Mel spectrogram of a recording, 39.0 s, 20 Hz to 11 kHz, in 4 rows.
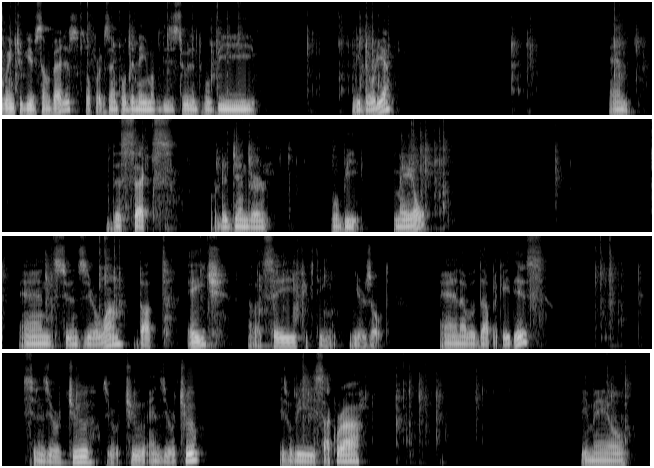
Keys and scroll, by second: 1.1 Return, 9.5 ctrl+d, 10.7 ctrl+shift+Left, 12.8 ctrl+shift+Right, 14.5 Return, 20.8 Return, 27.3 ctrl+c.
